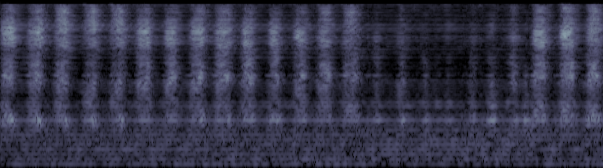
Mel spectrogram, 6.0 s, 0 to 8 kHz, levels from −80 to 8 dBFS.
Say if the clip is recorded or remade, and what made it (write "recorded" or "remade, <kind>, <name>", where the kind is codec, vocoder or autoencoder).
remade, vocoder, HiFi-GAN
